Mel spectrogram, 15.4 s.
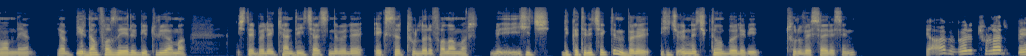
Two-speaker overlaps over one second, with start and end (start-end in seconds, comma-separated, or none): none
